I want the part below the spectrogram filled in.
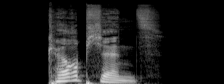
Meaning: genitive singular of Körbchen
- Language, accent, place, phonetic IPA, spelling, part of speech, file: German, Germany, Berlin, [ˈkœʁpçəns], Körbchens, noun, De-Körbchens.ogg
